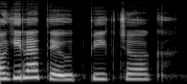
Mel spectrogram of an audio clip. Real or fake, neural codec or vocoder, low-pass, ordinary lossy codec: real; none; none; none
